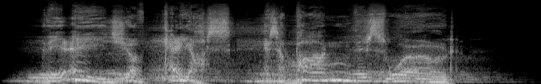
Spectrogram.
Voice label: Male Old God Start

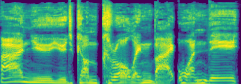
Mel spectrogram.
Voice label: Male Dwarf; Vanndar

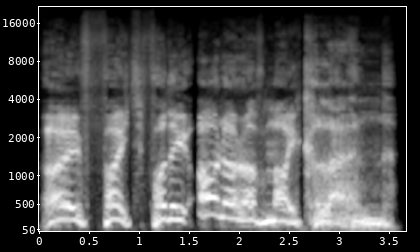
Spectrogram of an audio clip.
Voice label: Male Orc Idle; Samuro; Kurtrus

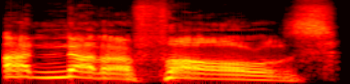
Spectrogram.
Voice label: Male Human Attack

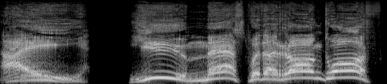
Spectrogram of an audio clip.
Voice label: Male Dwarf

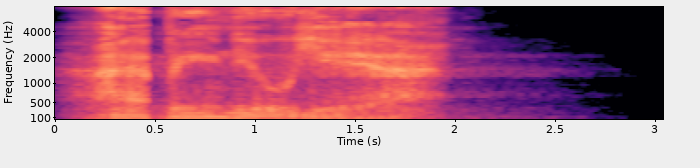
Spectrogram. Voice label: Male Human Happy New Year Lunar

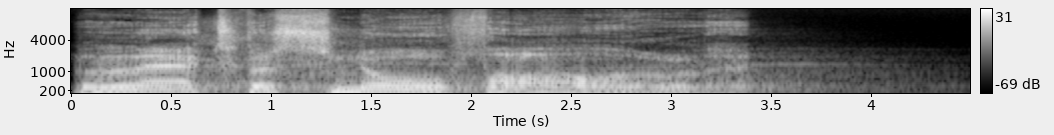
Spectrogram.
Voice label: Male Elemental Boss Idle

